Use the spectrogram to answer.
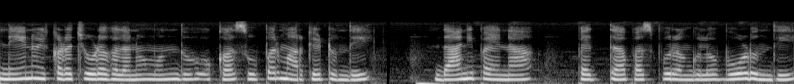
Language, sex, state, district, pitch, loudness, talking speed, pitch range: Telugu, female, Andhra Pradesh, Guntur, 235 Hz, -13 LUFS, 105 wpm, 225-250 Hz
